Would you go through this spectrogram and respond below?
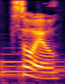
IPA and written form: sɔɪl (Soil)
